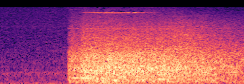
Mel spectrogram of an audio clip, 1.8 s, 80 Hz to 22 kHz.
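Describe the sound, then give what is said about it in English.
Street traffic rushes past outside a theater in a steady, fairly loud roar of passing vehicles, cutting in abruptly after a moment of near quiet, with no voices. “This is the only traffic the Stanley Theater saw for 20 months.”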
